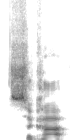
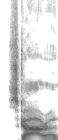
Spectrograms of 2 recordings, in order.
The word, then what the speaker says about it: Skaro: I think it's I think they're on Sakat, the Daleks' homeworld. I always forget how to pronounce that place. And Missy's there as well. Skaro, thank you.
